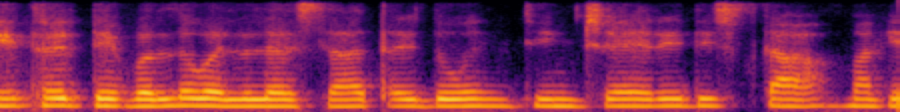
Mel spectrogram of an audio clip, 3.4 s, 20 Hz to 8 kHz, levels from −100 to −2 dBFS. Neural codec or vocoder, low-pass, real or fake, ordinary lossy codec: codec, 16 kHz in and 24 kHz out, 0.8 kbps, FocalCodec, streaming, 65536 codes; 7.2 kHz; fake; Opus, 32 kbps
